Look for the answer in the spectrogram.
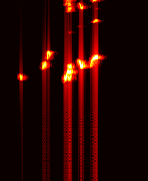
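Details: Red-whiskered bulbul singing a short phrase: one thin introductory chirp, then a quick run of four bright warbled notes rising and falling, over within a second against a silent background.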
